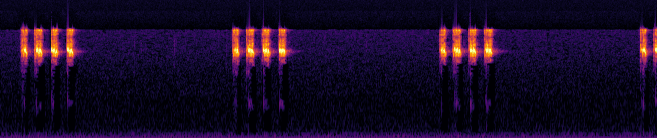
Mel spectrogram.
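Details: Close cricket (알락귀뚜라미) song, chirps made of four clear high pulses in quick succession, groups about two seconds apart, otherwise near silence apart from low hum.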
